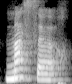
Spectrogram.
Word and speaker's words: masseur: Mais en français, il existe aussi le son /œ/ ouvert, comme dans le mot masseur.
